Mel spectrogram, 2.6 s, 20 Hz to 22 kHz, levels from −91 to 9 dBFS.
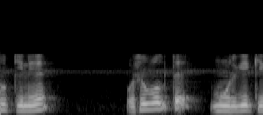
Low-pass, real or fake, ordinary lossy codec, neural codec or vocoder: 3.6 kHz; fake; none; vocoder, 22.05 kHz, 80 mel bands, Vocos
